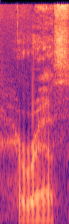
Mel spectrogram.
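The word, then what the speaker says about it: Jerez: taking a trip through Sherry herth as they correctly pronounce it and got to go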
